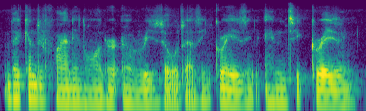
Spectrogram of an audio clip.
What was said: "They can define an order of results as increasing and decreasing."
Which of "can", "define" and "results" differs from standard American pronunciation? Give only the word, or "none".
results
